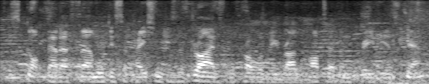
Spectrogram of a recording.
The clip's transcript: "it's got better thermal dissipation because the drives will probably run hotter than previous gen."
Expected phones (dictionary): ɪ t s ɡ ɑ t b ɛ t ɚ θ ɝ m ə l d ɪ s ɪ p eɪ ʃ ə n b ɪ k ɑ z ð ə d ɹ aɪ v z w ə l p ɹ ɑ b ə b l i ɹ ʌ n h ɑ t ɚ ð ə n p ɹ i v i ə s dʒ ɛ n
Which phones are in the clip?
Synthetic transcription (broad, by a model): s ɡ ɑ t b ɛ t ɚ f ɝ m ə l d ɪ s ɪ p eɪ ʃ ə n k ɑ z ð ə d ɹ aɪ v z w ə l p ɹ ɑ b ə b l i ɹ ʌ n h ɑ t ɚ ð ə n p ɹ i v i ə s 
